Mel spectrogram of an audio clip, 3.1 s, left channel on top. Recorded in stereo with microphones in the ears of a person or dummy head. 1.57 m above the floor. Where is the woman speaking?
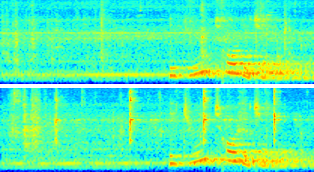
55° right (ahead or behind), 1.2 m; by 3.0 s 10° right (ahead or behind), 2 m.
